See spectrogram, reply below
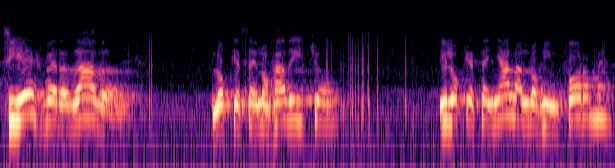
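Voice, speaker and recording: A man with a Venezuelan Caribbean Spanish accent giving formal political oratory in deliberate, rhetorical phrases with emphatic repetition. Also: high-pitched, fairly even intonation, dull audio, a little hiss or hum. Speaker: political speaker presenting a constitutional proposal.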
